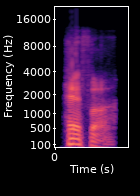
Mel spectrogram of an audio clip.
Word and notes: heifer: British English

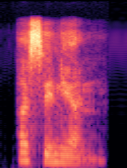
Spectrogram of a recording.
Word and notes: Hercynian: Indian

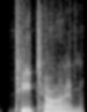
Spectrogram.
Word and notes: teatime: American English

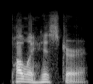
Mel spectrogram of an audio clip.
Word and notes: polyhistor: American English

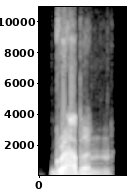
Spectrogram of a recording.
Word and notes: graben: British English

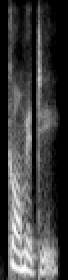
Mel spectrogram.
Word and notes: comity: Indian

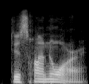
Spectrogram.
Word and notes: dishonour: American English

